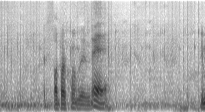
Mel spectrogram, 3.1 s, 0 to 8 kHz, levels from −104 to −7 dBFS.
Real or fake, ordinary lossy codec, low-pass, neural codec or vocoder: fake; none; none; codec, 16 kHz, 1 kbps, FreqCodec, larger model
